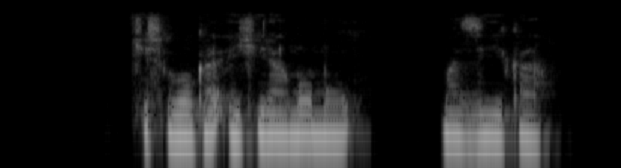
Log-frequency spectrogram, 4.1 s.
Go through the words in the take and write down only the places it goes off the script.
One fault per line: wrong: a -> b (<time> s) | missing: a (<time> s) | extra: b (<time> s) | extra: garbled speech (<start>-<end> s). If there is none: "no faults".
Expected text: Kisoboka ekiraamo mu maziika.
no faults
